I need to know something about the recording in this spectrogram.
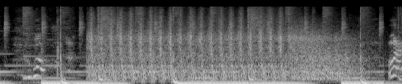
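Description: Rapid automatic-rifle fire, one sustained burst of closely spaced shots lasting about three seconds and starting about a second in, over background music with a heavy bass beat.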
